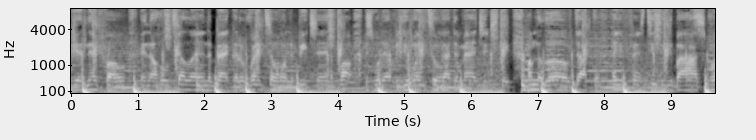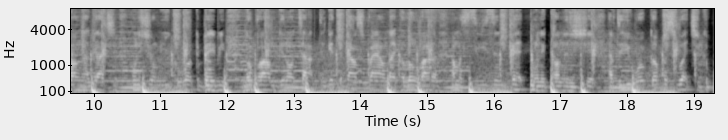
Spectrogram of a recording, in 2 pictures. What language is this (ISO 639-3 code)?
ita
